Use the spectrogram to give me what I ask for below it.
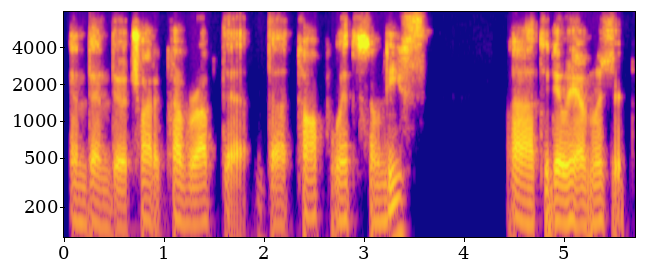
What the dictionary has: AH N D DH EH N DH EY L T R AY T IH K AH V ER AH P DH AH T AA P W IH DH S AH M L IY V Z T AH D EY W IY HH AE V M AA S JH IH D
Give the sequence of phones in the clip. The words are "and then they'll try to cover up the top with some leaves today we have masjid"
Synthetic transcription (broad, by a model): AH N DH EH N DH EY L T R AY T IH K AH V ER AH P DH AH T AA P W IH DH S AH M L IY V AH T AH D EY W IY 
